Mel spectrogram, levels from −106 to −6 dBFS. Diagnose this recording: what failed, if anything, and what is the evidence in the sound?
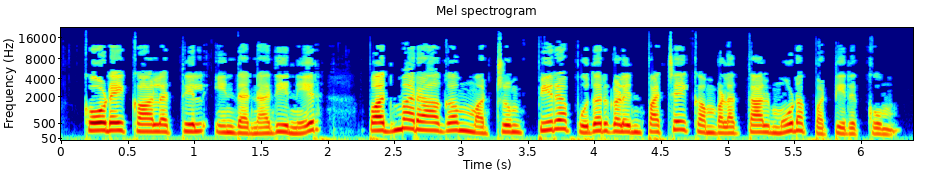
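Nothing in this recording points to a failure at any stage of the chain. Across the whole speech clip there is no audible event that would mark a problem in the wiring, conversion, buffering, transmission, storage or playback.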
